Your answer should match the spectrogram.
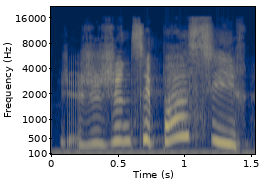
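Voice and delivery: high, nervous voice; frightened stammer. A narrator's reading. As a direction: stutter helplessly before the angry king. Frightened boy stammers to king. (bégaiement apeuré, voix aiguë)

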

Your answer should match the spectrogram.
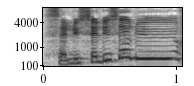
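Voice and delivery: rising bird greeting; parrot voice. A narrator's reading. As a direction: parrot call leaping high at the end. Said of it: "reprit la voix".

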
